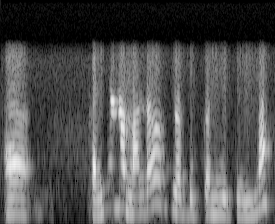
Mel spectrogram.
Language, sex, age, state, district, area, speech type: Tamil, female, 60+, Tamil Nadu, Madurai, rural, conversation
